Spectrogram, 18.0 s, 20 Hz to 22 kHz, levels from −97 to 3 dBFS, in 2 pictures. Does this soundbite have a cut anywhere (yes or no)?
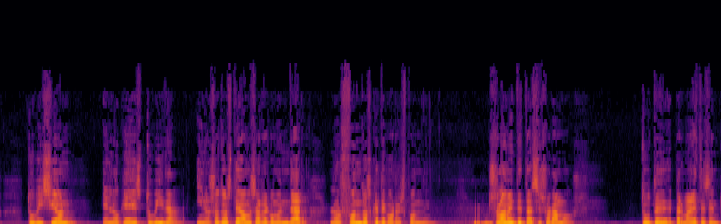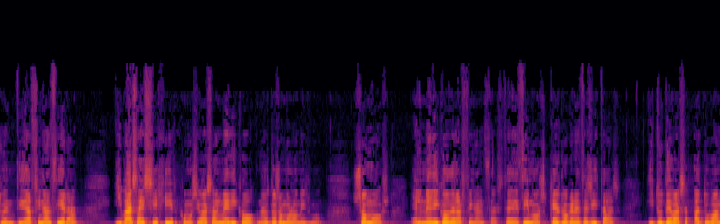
no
